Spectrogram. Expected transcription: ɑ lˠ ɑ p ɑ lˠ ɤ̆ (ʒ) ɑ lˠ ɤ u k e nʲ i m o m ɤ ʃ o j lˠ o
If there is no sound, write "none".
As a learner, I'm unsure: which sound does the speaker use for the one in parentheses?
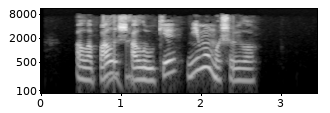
ʃ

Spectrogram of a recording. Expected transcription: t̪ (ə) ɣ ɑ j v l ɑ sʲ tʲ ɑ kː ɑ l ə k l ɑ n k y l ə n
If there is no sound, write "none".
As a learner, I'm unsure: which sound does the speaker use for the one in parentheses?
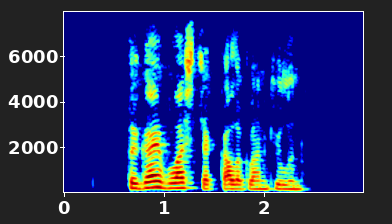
ə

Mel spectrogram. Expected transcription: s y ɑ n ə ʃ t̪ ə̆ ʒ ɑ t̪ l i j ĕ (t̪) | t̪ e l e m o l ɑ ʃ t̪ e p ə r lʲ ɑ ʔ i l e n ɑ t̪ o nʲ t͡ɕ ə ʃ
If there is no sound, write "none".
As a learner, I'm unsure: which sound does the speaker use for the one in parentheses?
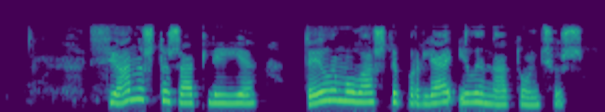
none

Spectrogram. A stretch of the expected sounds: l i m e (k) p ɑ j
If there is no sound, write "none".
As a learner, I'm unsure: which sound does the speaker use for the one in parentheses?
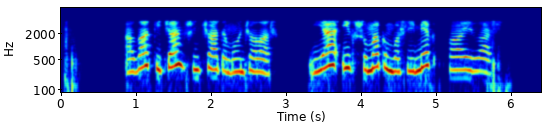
k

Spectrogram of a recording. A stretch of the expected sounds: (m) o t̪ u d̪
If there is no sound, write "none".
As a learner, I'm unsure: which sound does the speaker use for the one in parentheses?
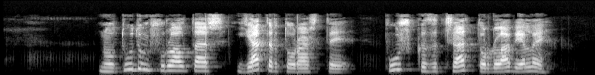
n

